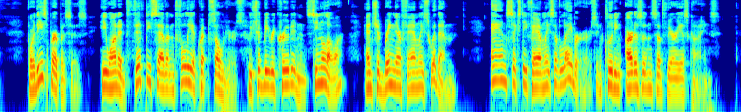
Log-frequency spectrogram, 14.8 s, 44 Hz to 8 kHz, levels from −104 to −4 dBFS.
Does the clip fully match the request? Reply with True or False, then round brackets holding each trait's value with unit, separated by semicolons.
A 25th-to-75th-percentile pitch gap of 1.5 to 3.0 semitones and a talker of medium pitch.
False (4.0 semitones; 145 Hz)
